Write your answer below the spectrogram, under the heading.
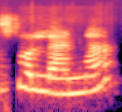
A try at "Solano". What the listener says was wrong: Solano. Solano, con O al final.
